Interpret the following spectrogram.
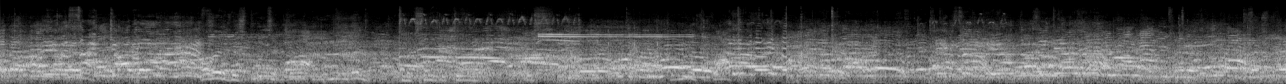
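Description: Many voices chattering around the pitch. A referee's whistle sounds once about five and a half seconds in, a steady blast lasting about a second and a half: the final whistle ending the match.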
